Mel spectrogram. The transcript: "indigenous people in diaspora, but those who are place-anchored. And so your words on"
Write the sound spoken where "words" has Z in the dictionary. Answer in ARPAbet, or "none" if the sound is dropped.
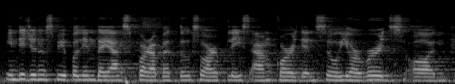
S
